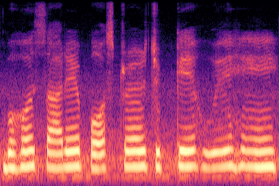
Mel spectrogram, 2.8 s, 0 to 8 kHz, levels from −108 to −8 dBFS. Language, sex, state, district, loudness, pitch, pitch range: Hindi, female, Madhya Pradesh, Bhopal, -13 LUFS, 210 Hz, 200-215 Hz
